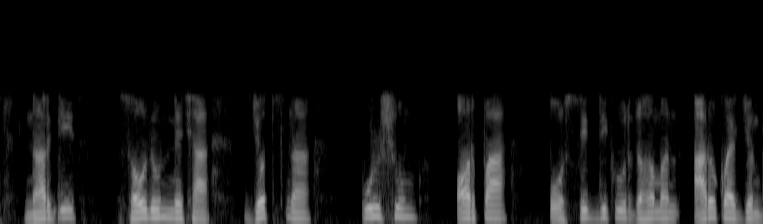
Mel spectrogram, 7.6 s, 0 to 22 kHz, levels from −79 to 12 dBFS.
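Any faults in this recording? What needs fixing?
The speech carries AMR narrowband mobile codec damage throughout. Nothing above 4 kHz survives, and the voice has a plainly buzzy, synthetic edge consistent with roughly 10.2 kbps AMR-NB. A simple low-pass filter would only dull the sound, without that vocoder-like texture. Carry the call over a wideband path, or capture the audio before it reaches the mobile link.

There are lost AMR speech frames at 0.54 to 0.60 s, a brief 20 ms dip that fits one missing frame, and at 5.72 to 5.79 s, just after "কুলসুম অর্পা ও", a 60 ms stretch that fits three. In each, the decoder repeats the last pitch and vocal tract settings at falling gain, so the sound smears and fades instead of cutting to a hard silent gap. Stronger radio coverage or error protection on the link would prevent them.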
